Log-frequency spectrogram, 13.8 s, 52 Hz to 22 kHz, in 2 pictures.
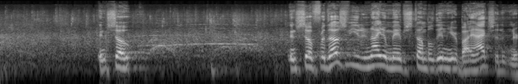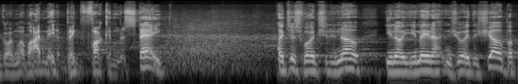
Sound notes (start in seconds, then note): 2.2 cheers and applause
